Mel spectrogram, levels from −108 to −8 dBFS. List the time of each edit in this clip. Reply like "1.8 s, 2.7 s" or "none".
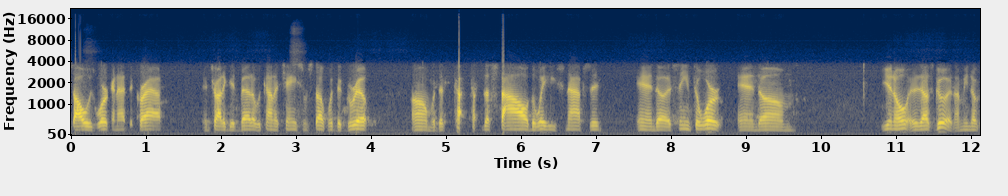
none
